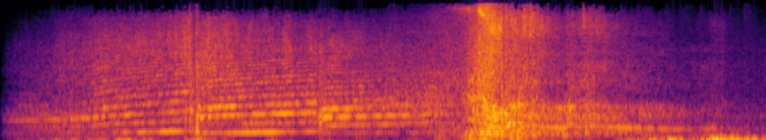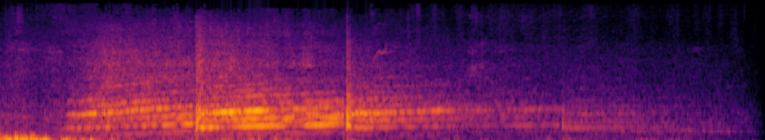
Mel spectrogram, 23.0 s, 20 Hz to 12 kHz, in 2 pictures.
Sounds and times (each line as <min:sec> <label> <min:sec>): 0:06.1 high speed car braking hard at a chicane 0:09.3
